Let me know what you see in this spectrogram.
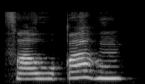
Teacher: قاف حروف مستعلیہ میں سے ہے، پر پڑھا جائے گا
